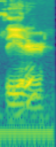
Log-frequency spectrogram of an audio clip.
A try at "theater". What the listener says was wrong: You say theater. You like pronounce the A slightly with like an accent. It's usually just theater. like theater, but you're saying like theater.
